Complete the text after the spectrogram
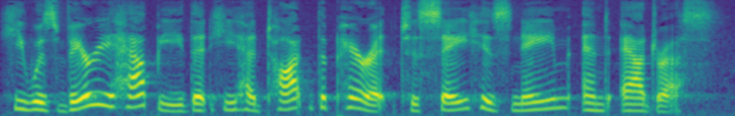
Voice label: Dictation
